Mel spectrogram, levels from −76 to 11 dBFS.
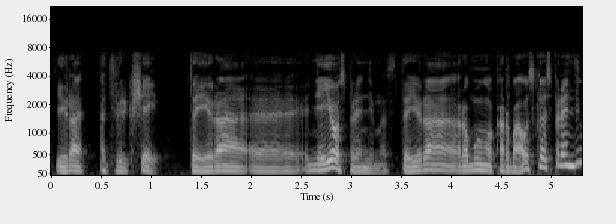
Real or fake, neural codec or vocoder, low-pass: real; none; 7.2 kHz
